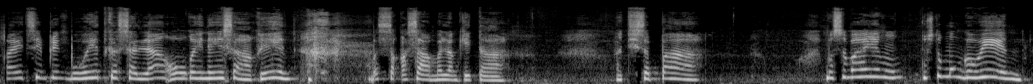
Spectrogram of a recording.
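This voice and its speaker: Casting: lovestruck young Filipina nurse, high voice, earnest and plaintive, audio melodrama, faint noise behind. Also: female voice, measured pace, pauses often. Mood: pleading. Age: young adult. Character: devoted, conscience-torn young nurse in love. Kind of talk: Filipino radio-style melodrama acting.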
